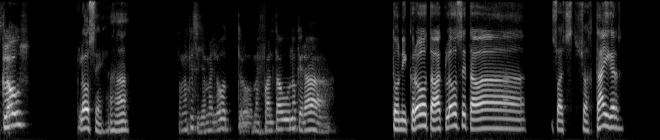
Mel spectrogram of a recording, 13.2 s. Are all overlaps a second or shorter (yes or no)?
yes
